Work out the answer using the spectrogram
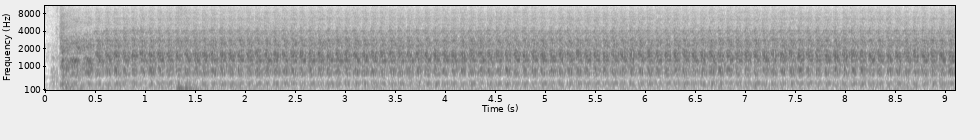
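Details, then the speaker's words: Ford F350 6.0L diesel with a crank-no-start, being cranked to build injection pressure: steady, even cranking pulses, roughly 85 a minute, that never speed up or catch; weak batteries dragging the starter, jump box being added. "Let me put a jump box here because these batteries are getting weak."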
